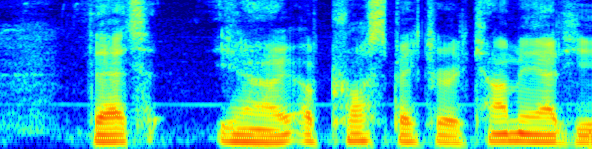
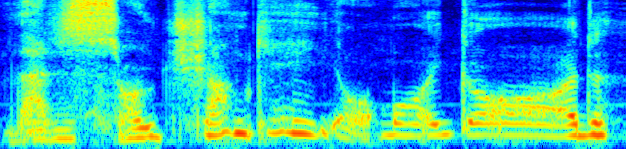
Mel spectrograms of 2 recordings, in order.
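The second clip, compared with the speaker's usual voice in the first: awed delight; 10 semitones higher, slower than usual. Real, not acted. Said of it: "I'm so excited".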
